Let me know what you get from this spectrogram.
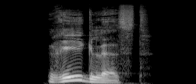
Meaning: second-person singular subjunctive I of regeln
- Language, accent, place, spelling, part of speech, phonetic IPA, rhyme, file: German, Germany, Berlin, reglest, verb, [ˈʁeːɡləst], -eːɡləst, De-reglest.ogg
